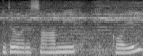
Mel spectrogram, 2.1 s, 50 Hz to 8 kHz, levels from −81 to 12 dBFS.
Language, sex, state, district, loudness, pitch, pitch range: Tamil, female, Tamil Nadu, Kanyakumari, -14 LUFS, 200 Hz, 185-210 Hz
